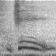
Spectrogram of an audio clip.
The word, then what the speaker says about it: ji: a play on words ji ji is a title showing respect pronounced the same as G so Swami ji is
